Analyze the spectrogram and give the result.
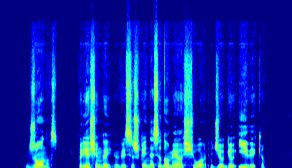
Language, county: Lithuanian, Alytus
